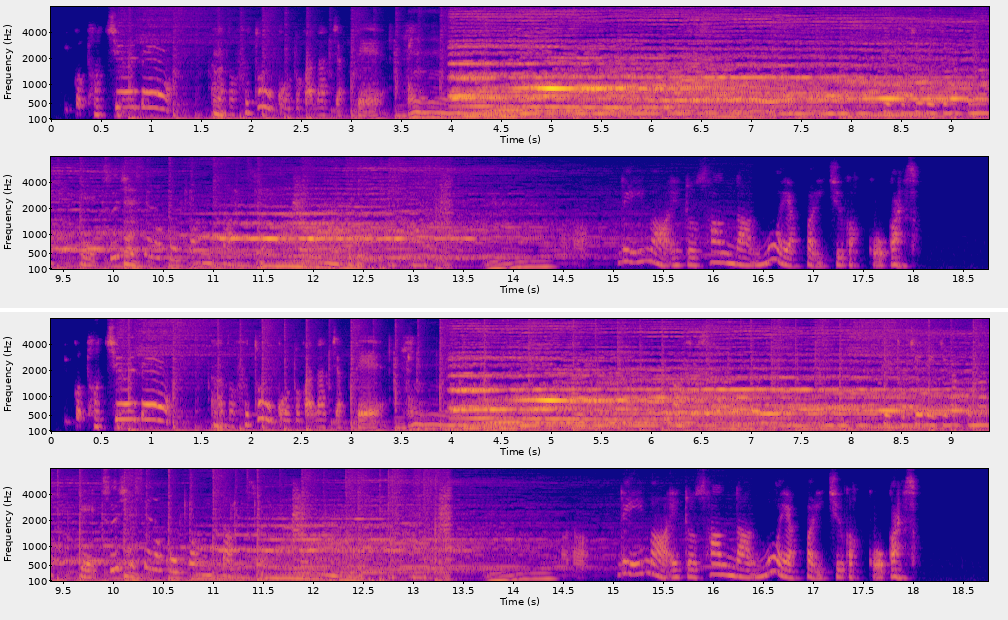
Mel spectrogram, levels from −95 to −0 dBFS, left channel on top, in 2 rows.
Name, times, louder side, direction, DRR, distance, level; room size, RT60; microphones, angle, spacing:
voice 1, 0.4-1.2 1.6-3.6 5.1-5.7 6.2-7.5 8.3-11.5 12.9-13.2 14.5-14.7 15.0-18.0, right 4 dB, 75° right, 1.0 m, -38 dB
sound 1, 0.6-13.4, right 2 dB, 45° right, 0.6 m, -44 dB
voice 2, 3.6-4.7 10.1-10.3 11.5-12.6 13.7-14.4, left 2 dB, 75° left, 0.7 m, -38 dB
sound 2, 4.0-14.1, left 5 dB, 10° left, 0.6 m, -26 dB
3.6 x 2.2 x 2.5 m
head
